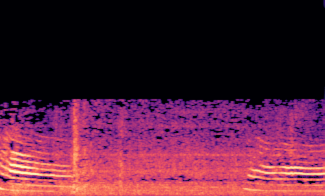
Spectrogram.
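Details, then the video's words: Young black kitten giving thin, high-pitched mews that slide downward, one at the start and one near the end, with a soft hiss of background noise between them. "Tiếng Mèo Kêu Meo Meo"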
